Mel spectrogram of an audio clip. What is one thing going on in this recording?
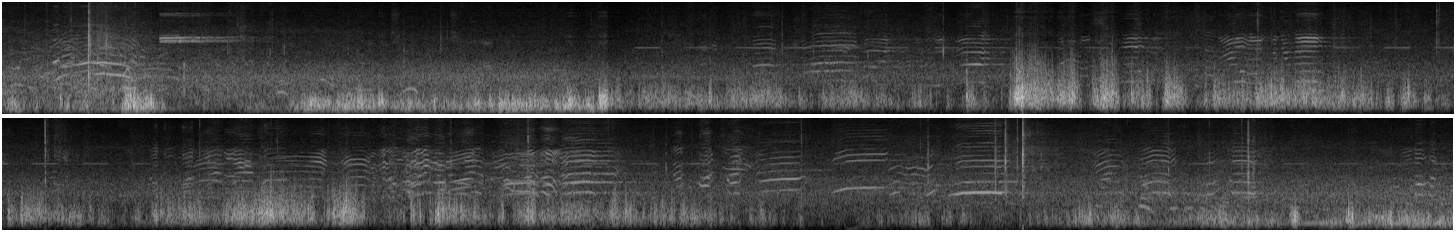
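A hockey stick smacks a ball with a sharp crack.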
